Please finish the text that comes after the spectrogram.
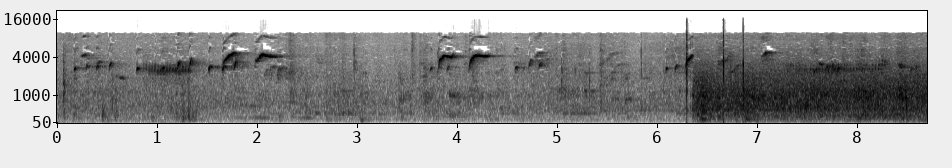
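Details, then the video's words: Yorkshire canary singing: varied short chirps, rising whistled notes and twittering phrases come in bursts with pauses, ending in a stretch of loud broadband rustling and clattering. "kenari yorkshire"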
